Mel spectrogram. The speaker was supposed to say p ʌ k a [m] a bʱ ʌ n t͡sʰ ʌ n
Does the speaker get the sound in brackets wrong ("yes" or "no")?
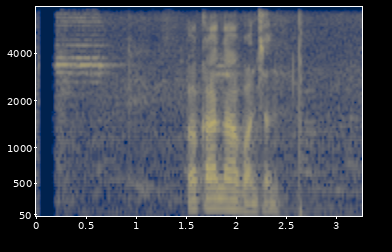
yes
